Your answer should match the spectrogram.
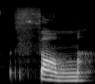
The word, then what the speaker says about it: thumb: we have thumb thumb this is a difficult one for pronunciation because we have that famous th and we have a silent B thumb so that's silent and that's to be concentrated on um thumb we don't do thumb just thumb thumb thumb good so we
